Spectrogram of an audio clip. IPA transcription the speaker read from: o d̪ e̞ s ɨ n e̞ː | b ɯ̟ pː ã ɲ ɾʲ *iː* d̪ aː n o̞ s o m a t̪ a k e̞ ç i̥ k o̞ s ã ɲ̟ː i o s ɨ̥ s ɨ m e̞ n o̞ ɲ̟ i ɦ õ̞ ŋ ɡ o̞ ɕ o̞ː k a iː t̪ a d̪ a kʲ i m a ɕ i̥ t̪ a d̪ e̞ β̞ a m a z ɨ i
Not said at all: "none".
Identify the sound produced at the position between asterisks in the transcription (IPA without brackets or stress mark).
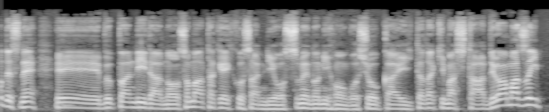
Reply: iː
